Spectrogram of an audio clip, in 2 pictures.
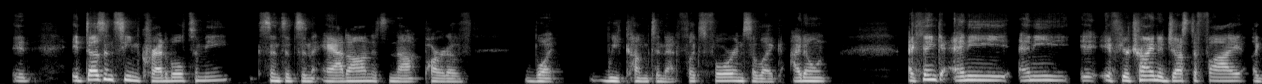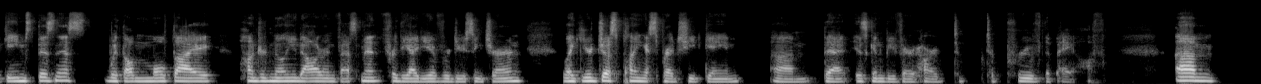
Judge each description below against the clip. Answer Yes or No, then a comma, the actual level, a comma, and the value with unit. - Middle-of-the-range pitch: Yes, medium, 150 Hz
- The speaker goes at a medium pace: Yes, average, 180 wpm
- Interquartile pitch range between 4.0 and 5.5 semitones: No, average, 3.5 semitones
